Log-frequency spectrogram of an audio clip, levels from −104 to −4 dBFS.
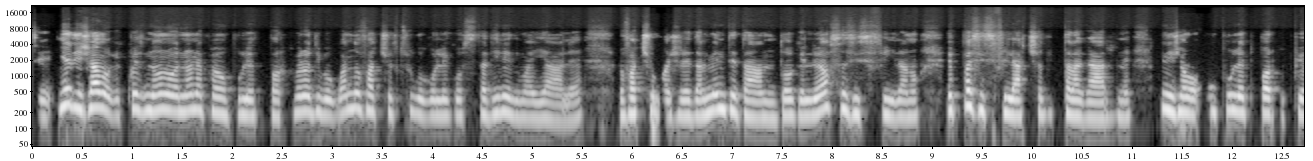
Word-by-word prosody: Sì, 170 - -6
io 265 +4 +5
diciamo 245 -2 +6
che 175 -2 -7
que 235 +5 0
no, 220 +1 +2
no, 220 -2 +2
non 220 +2 0
è 225 - -2
pro 195 -4 -2
pulled 180 -1 -3
pork, 170 -2 -6
però 205 +1 0
tipo 195 -3 -2
quando 225 +6 -1
faccio 215 -2 -2
il 190 - -5
sugo 190 -3 -5
con 175 +1 -4
le 175 0 -3
costatine 185 +2 -2
di 170 - -4
maiale, 160 -1 -6 0.3
lo 175 - -3
faccio 190 +1 +3
cuocere 175 0 -2
talmente 210 +5 +2
tanto 170 0 -1
che 170 - -2
le 185 +3 +3
ossa 240 0 +1
si 190 -3 +1
sfilano 170 -2 -2 0.3
e 215 - +1
poi 265 +5 +5
si 225 -2 +2
sfilaccia 185 -2 +1
tutta 190 +1 -5
la 175 -2 +3
carne. 160 +1 -2 0.2
Quindi 230 -4 +4
diciamo 195 -3 +2
un 200 0 -5
pulled 205 -1 0
pork 190 -2 +1
più 185 - 0
190 Hz, 215 wpm, -21 LUFS, 175-215 Hz, 0.3 s, diciamo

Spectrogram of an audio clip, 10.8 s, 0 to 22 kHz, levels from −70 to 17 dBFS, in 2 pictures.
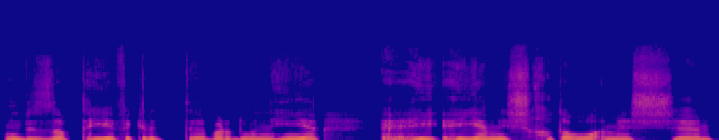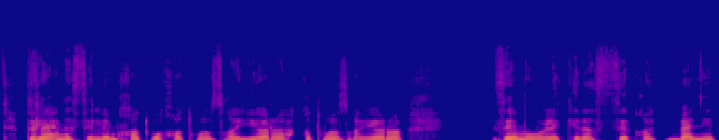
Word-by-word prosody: امم، 210 -1 +4
بالضبط 185 +1 -1
هي 215 +4 +4
فكرة 225 -2 -2 0.2
برضه 205 +4 0
إن 190 -2 +2
هي 220 +4 +4 0.5
آآ - - -2
هي 215 +1 +2
هي 215 0 +4
مش 205 -3 +1
خطوا 205 +3 0
مش 185 0 -3 0.5
طلعنا 260 +6 +4
السلم 255 0 0
خطوة، 235 +1 -2
خطوة 215 -1 -5
صغيّرة، 190 +4 0
خطوة 195 +1 -3
صغيّرة 190 +6 -1 0.7
زي 245 - +5
ما - - +2
باقُول 235 -1 +1
لَك 245 -1 -1
كده 260 +1 -2
الثقة 245 -2 -4
اتبنت 230 +7 -1
210 Hz, 150 wpm, -23 LUFS, 190-230 Hz, 0.7 s, زي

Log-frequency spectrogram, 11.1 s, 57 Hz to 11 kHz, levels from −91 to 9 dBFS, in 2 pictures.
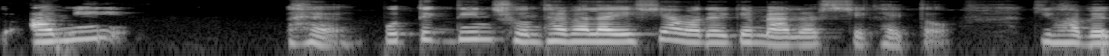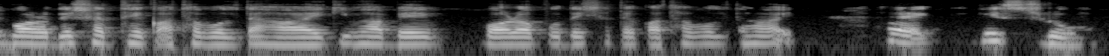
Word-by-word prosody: তো - - -13 0.2
আমি 250 +5 +2 1.1
হ্যাঁ, 200 0 -2 0.2
প্রত্যেকদিন 260 +3 0
সন্ধ্যার 230 0 +1
বেলায় 225 -1 +8
এসে 230 +5 -2
আমাদেরকে 210 -1 +1
ম্যানার্স 170 0 +2
শেখাইত। - - -9 0.5
কীভাবে 205 -4 0
বড়দের 185 0 +4
সাথে 200 0 -3
কথা 190 - -4
বলতে 165 -1 -3
হয়, 170 0 +3
কিভাবে 180 -1 -1 0.4
বড় 170 0 +5
অপুদের 175 +1 -7
সাথে 190 -4 -9
কথা 165 +3 -5
বলতে 180 +1 -10
হয়। 190 - -3 0.5
হ্যাঁ, - - +5 0.3
গেস্ট 245 -1 +1
রুম। 165 -3 -1
190 Hz, 140 wpm, -23 LUFS, 175-225 Hz, 1.1 s, বেলায়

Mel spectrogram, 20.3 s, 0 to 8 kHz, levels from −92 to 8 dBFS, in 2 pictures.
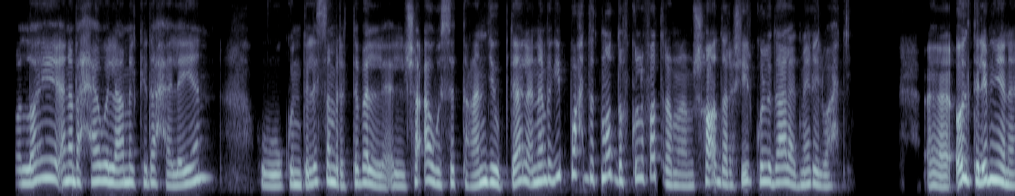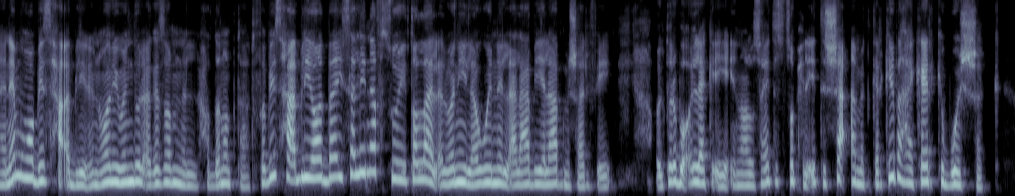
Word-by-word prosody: والله 245 +7 +1
أنا 250 +1 +4
باحاول 235 0 +2
أعمل 215 +2 +2
كده 220 0 -5
حاليًا، 210 +10 -1 0.5
وكنت 180 +2 -2
لسّه 225 +4 0
مِرتِّبة 210 +1 0
ال 185 -6 +1
الشقة 170 - -2
والست 205 -1 -3
عندي 215 +7 +3
وبتاع، 200 +1 -1
لأن 230 -2 +2
أنا - - +4
باجيب 290 +5 -1
واحدة 300 -5 -2
تنضّف 280 -3 -1
كل 280 +3 -4
فترة، 290 -10 -4
ما 180 - -5
أنا 170 - -6
مش 175 +1 -6
هاقدر 200 -6 +1
أشيل 185 +6 -3
كل 235 0 0
ده 225 - -1
على 220 -3 0
دماغي 195 +3 -2
لوحدي، 175 0 -9 0.7
آآ، 170 -3 -1
قلت 250 - +3
لابني 250 +1 +7
أنا 185 -3 0
هانام 245 - +2
هو 290 -2 +4
بيصحى 240 -1 +1
قبلي 185 -2 -1
لأن 180 +3 -3
هو 210 - +1
اليومين 230 0 +5
دول 235 -2 +2
أجازة 205 +4 -1
من 215 -2 +1
الحضانة 175 +3 -4
بتاعته، 155 -7 -10
فبيصحى 310 +11 +1
قبلي 290 +4 +4
يقعد 285 -2 +4
بقى 300 +3 +1
يسلّي 340 +4 +2
نفسه 375 -7 -1
يطلَّع 260 +1 0
الألوان 205 +1 +1
يلوِّن، 215 0 +3
الألعاب 190 0 -1
يلعب 195 -1 -1
مش 170 -2 -6
عارف 160 0 -9
إيه، 155 +2 -8 0.4
قلت 160 +5 -6
له 235 - +3
باقول 220 +1 +1
لك 210 -1 0
إيه 160 -1 -4
أنا 180 - -4
لو 175 - -3
صحيت 215 +7 -5
الصبح 235 +1 -4
لقيت 220 +1 -5
الشقة 215 +3 -1
متكركبة 210 +7 -2
هاكركب 225 -2 -1
وشَّك، 160 -6 -2
215 Hz, 220 wpm, -24 LUFS, 185-240 Hz, 0.7 s, لابني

